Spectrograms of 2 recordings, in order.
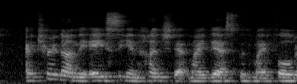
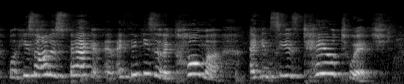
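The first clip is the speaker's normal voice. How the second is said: high, shrill, choking back tears; shrill, near tears; 8 dB louder than usual. Acted. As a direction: plead through muffled tears. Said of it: "choked by muffled tears".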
